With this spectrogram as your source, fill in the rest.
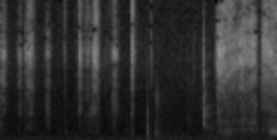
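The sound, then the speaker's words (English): Handwriting, with letters such as M being written out: faint, quick scratching strokes of a pen in an irregular rhythm, growing slightly denser toward the end. “Predominantly, I keep writing M's for some reason.”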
